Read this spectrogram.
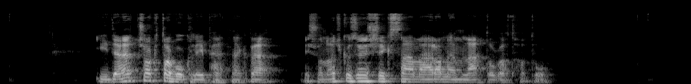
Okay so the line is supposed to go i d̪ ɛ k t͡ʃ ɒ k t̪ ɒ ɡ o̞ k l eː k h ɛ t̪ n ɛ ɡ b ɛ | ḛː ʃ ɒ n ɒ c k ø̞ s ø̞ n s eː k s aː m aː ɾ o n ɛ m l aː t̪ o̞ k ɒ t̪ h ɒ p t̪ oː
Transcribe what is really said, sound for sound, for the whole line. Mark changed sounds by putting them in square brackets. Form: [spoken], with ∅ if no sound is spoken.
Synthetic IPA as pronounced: i d̪ ɛ [∅] t͡ʃ ɒ k t̪ ɒ ɡ o̞ k l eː [p] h ɛ t̪ n ɛ ɡ b ɛ | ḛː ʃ ɒ n ɒ c k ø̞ [z] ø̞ n [ʃ] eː k s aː m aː ɾ [ɒ] n ɛ m l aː t̪ o̞ [ɡ] ɒ t̪ h ɒ [∅] t̪ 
